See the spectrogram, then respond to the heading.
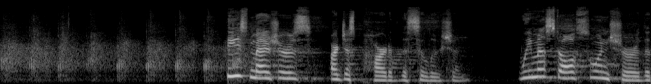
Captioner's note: applause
